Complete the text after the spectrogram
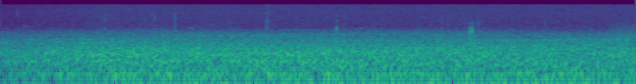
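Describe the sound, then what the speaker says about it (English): A big Delta airliner coming in to land at Sky Harbor airport, a steady loud broadband jet roar that holds constant throughout with no voices. "we do have our Delta, our big Delta coming in"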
